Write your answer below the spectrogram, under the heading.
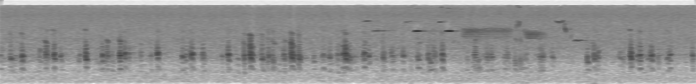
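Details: Group of frogs croaking in spring, short clicking croaks in quick irregular bursts from several callers at once, fairly loud, with a faint whistly tone appearing briefly near the end.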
